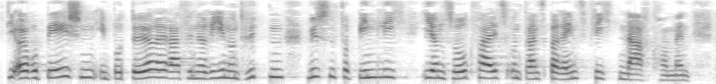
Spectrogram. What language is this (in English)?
German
